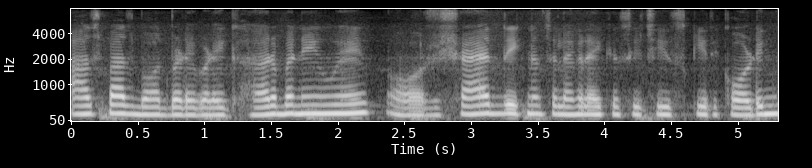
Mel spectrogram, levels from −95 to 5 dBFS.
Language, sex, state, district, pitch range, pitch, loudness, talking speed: Hindi, female, Chhattisgarh, Korba, 200-225 Hz, 210 Hz, -15 LUFS, 215 wpm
